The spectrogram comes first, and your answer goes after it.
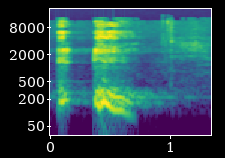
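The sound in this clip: A man clears his throat during a sermon with a short rough grunt and then a longer, deeper rasping clear, low-pitched and fairly loud, with no words spoken.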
